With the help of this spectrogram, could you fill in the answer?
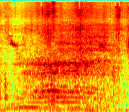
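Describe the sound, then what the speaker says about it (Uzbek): A sheep from a flock of fat-tailed breeding ewes bleats close by in one drawn-out wavering call over a low background, with no talking. "Yosh qo'y."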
